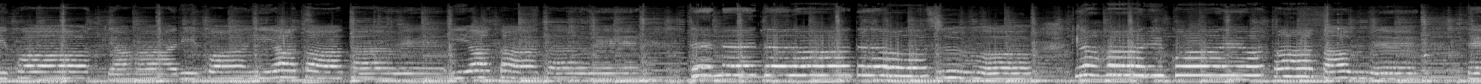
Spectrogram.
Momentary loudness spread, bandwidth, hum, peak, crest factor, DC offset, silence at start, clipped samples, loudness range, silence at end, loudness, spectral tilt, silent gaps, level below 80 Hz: 8 LU; 18.5 kHz; none; 0 dBFS; 10 dB; under 0.1%; 0 s; 1%; 4 LU; 0 s; -10 LUFS; -6.5 dB/octave; none; -38 dBFS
